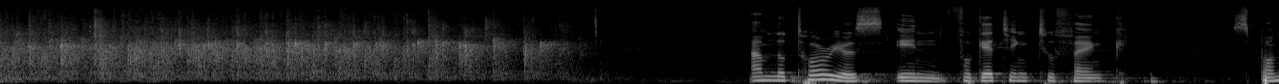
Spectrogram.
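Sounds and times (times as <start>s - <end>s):
audience applause: 0.0s - 6.0s
speech: 7.6s - 11.3s, 12.5s - 12.7s.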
